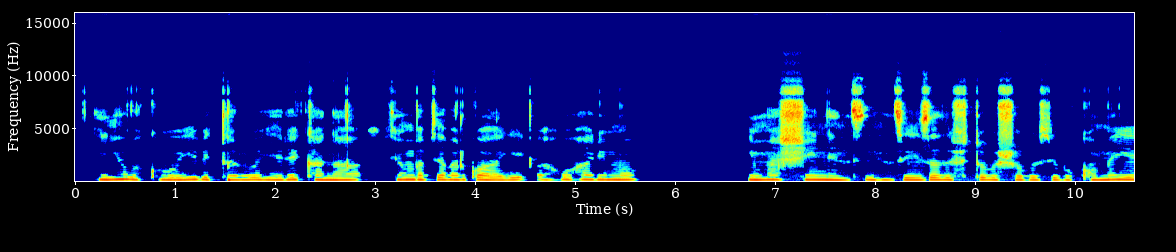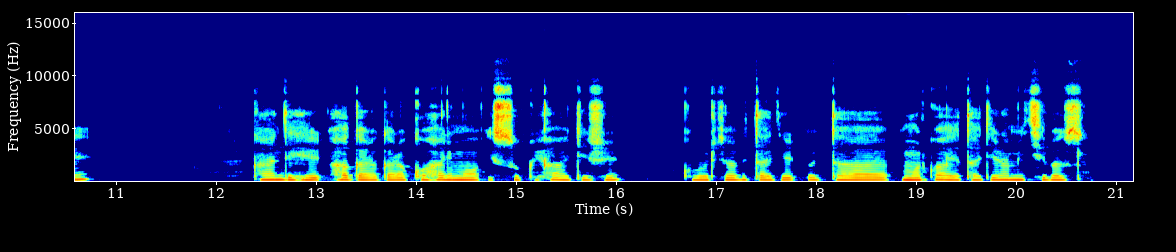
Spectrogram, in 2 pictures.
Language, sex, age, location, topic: Kinyarwanda, female, 18-24, Kigali, health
